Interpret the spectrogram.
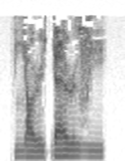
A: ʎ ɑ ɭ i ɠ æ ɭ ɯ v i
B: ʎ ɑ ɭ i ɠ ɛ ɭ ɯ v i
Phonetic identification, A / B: A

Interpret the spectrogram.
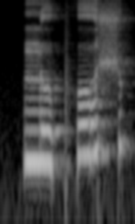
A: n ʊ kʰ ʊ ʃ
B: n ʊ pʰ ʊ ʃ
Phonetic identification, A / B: B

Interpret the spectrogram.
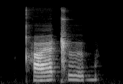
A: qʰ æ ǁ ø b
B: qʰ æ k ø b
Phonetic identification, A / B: A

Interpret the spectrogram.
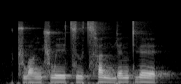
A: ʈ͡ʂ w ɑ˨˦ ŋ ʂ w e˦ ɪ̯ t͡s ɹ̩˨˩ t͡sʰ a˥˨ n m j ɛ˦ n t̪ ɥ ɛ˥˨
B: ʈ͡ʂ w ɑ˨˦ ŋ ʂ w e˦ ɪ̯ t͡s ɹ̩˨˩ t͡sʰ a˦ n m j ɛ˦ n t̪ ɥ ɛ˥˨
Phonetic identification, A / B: A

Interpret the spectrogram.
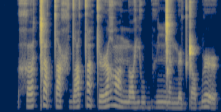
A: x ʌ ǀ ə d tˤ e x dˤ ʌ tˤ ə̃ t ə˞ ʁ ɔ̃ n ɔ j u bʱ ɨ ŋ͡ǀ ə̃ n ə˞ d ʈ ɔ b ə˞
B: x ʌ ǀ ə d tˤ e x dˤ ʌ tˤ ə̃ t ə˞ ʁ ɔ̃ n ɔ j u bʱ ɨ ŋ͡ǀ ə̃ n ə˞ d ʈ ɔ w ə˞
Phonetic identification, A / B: A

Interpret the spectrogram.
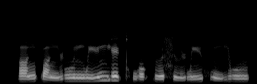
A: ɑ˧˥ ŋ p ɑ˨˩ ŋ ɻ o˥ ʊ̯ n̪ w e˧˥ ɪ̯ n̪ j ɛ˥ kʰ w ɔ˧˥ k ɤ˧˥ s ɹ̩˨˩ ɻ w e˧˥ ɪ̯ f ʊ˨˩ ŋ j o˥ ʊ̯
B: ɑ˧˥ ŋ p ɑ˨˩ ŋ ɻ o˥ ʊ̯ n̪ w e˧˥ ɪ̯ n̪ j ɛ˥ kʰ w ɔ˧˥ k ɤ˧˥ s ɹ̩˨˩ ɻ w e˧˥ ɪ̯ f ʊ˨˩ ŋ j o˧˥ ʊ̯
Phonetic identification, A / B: A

